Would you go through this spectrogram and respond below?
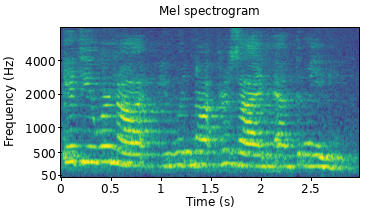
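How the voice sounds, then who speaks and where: Actress as impassioned woman orator, higher-pitched, measured declamation, formal stage recitation, roomy sound. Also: fairly bright tone, lightly acted. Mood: stirring, hopeful. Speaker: performer in a dramatization. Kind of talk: dramatic recited oration before an audience. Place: indoor room, recorded from a distance. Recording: roomy, distant mic, background noise.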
